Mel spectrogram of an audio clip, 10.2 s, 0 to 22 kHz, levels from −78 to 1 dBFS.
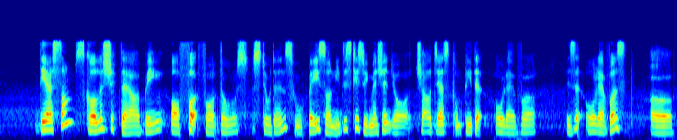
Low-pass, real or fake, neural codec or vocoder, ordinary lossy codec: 7.2 kHz; fake; codec, 16 kHz in and 24 kHz out, 0.9 kbps, LongCat-Audio-Codec, four codebook decoder; none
